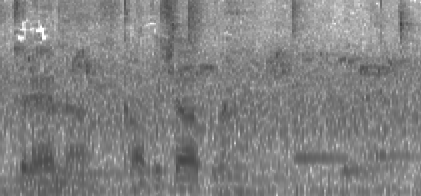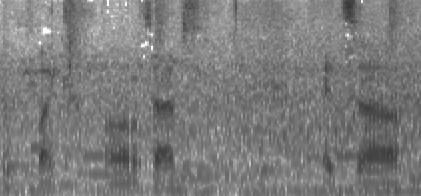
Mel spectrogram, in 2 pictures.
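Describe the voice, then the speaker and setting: Over clear music in the background, a man is speaking. His pace is moderate. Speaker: pipe-smoking vlogger. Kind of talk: casual vlog chat. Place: cafe. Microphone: lapel.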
